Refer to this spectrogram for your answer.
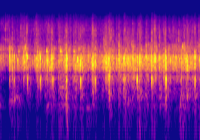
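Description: A crowd applauds steadily, many hands clapping in a dense, continuous patter that holds at an even, fairly loud level throughout, with no voices standing out.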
